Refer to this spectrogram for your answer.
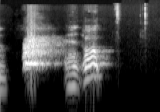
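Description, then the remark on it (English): A collie named Pearl barks loudly during a Zoom call, two drawn-out, whining barks in quick succession, followed by a couple of faint clicks. “She's a mad collie, and she gets all wound up when I'm on a Zoom call.”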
